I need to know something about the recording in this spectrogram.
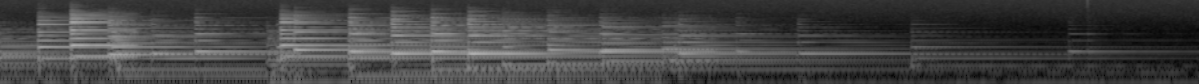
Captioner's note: none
